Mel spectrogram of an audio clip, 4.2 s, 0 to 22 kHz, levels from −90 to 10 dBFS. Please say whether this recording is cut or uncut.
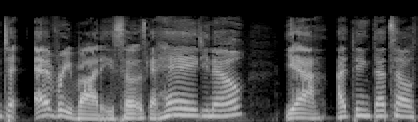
cut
